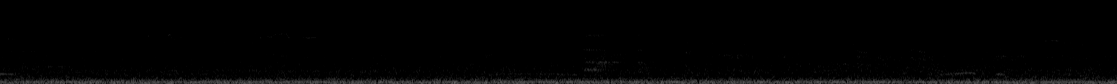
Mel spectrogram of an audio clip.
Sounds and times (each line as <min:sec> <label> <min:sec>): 0:00.0 background noise from traffic 0:11.1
